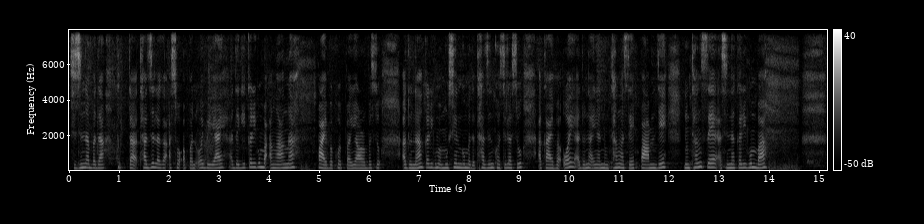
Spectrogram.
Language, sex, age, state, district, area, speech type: Manipuri, female, 30-45, Manipur, Kakching, rural, spontaneous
